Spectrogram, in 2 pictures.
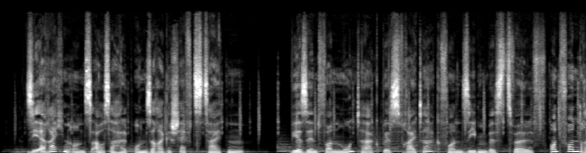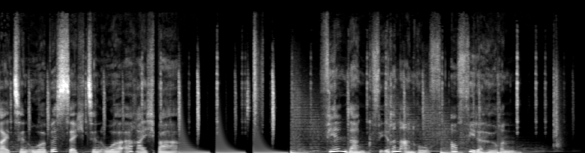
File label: IVR German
